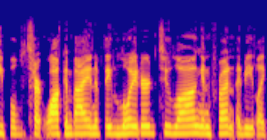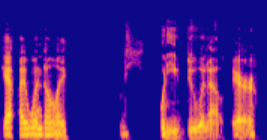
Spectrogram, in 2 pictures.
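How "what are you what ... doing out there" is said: mock, breathy, hushed, irritated, angry whisper. Retelling getting mad at people loitering outside the window: imitating own angry past self. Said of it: "I'd get so mad".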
